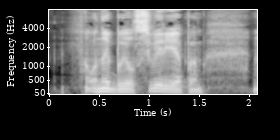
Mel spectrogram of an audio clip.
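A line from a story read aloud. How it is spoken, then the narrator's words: Grim smirk. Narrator (Russian): мрачно ухмыльнулся Залески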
